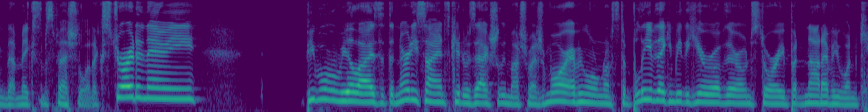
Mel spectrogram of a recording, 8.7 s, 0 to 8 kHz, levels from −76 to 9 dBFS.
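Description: From 5.0 s, just after "nerdy science kid was", to the end, the resampler restarts on every block. Each 100 ms block is converted from 48 kHz to 16 kHz alone. Its edges lack true neighbouring samples. The speech then carries regular ticks at 10 Hz.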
